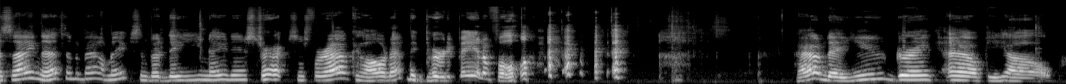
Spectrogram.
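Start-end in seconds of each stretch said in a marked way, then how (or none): 5.4-6.2 a short high chuckle; small high laugh, falling. Real, not acted. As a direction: chuckle at your own joke. Laughs at own joke.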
